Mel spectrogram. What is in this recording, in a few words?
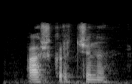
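"пашкыртчыны", Komi, male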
